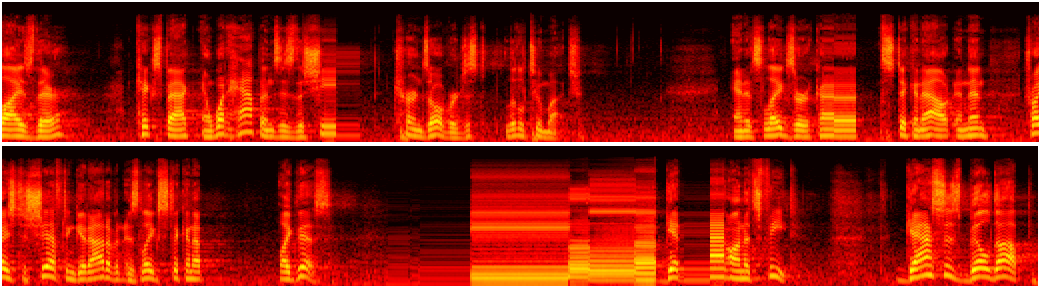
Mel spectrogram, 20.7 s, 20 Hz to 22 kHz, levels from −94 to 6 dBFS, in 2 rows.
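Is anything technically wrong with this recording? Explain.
Yes. Robotic sound from repeated short buffers appears at 3.24–3.58 s, 8.24–8.54 s, 14.24–16.90 s and 17.16–17.58 s. The longest stretch is the third. The sound turns into a rigid, metallic buzz at 50 Hz. The likely cause is audio arriving too late, so the player loops a 20 ms fragment in place of the missing material. Nearly all of the underlying audio is lost in those spans.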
